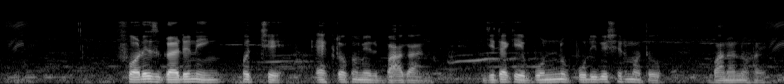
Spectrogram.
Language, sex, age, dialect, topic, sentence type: Bengali, male, 31-35, Standard Colloquial, agriculture, statement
